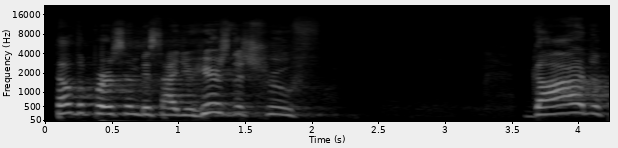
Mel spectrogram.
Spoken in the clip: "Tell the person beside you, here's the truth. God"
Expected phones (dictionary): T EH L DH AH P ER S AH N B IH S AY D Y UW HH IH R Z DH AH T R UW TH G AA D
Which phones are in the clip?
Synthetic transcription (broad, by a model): T EH L DH AH P ER S AH N B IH S AY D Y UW HH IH R Z DH AH T R UW TH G AA D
